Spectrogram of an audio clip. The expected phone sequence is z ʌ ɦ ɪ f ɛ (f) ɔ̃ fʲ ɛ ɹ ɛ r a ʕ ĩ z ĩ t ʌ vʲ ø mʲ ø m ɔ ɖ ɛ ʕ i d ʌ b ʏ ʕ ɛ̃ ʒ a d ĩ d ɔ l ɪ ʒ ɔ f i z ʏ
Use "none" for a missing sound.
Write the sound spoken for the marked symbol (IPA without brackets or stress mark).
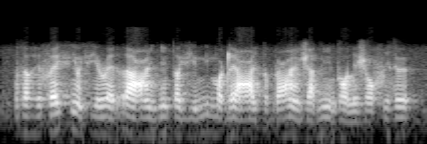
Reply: fʲ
